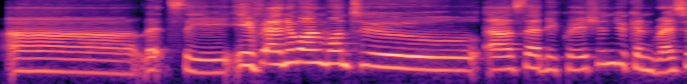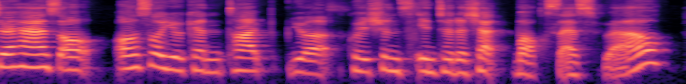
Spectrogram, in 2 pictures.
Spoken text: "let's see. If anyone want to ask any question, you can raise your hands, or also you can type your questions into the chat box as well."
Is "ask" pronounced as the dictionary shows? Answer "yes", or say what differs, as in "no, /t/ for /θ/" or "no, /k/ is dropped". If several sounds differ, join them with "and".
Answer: no, /k/ is dropped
